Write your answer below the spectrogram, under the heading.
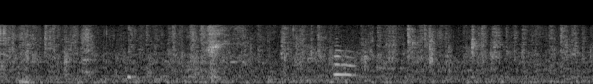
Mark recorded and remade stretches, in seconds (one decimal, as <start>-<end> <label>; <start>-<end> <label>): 0.0-5.9 recorded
